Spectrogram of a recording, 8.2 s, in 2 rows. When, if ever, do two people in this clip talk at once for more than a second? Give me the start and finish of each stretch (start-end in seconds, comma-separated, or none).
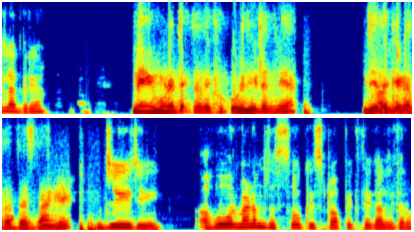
none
